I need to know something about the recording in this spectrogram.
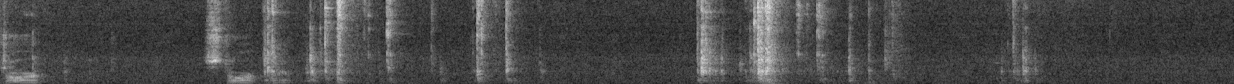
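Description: Metal parts click and clack as a hand-operated press is worked.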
